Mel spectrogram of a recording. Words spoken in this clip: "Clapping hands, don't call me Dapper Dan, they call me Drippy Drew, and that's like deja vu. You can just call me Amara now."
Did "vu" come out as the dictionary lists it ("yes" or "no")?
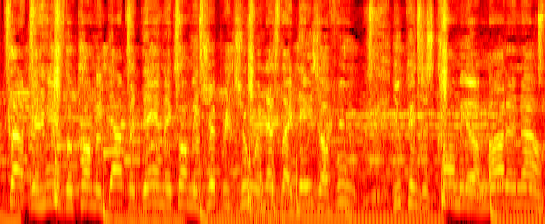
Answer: no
